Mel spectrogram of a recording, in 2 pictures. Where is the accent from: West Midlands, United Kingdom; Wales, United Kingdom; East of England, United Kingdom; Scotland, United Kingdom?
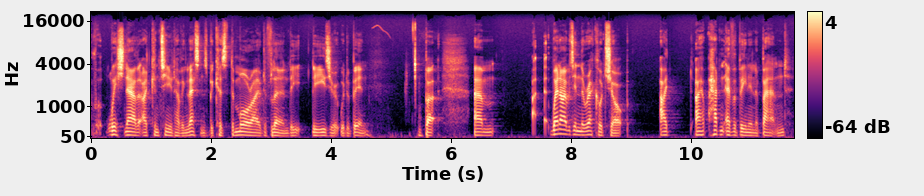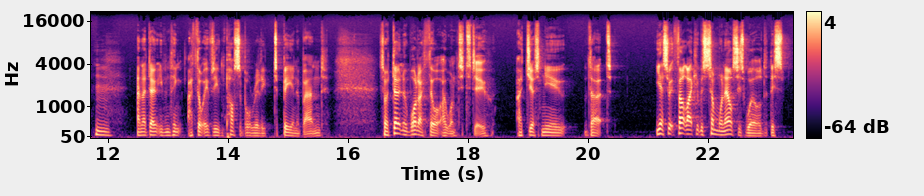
West Midlands, United Kingdom; Leamington Spa; moved away; I grew up just outside in a little sort of modern village outside Leamington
